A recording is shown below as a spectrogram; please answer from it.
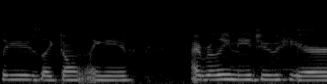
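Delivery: put-on tearful, crying, begging voice. Retelling begging someone not to leave: retelling a crying plea. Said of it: "I was crying so hard".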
